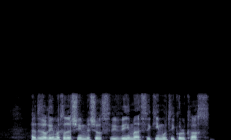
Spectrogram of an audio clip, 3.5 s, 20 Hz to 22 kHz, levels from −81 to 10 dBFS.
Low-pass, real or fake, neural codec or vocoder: 7.2 kHz; real; none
